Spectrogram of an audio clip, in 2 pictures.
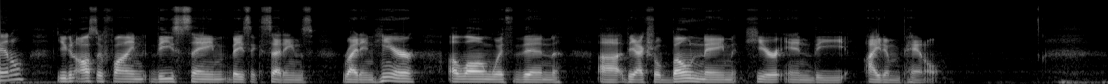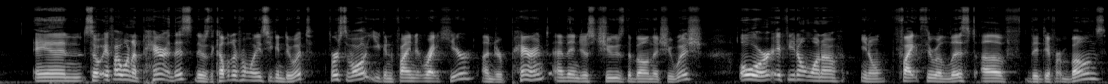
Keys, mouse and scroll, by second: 5.1 click, 5.7 click, 7.0 click, 7.2 click, 10.7 shift+middle click, 12.9 middle click, 14.5 click, 18.3 middle click, 19.6 click.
